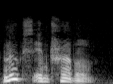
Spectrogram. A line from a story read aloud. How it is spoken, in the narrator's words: Leia said breathlessly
